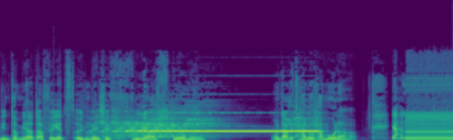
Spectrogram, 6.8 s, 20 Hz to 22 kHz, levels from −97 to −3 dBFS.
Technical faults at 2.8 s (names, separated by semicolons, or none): feedback howl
